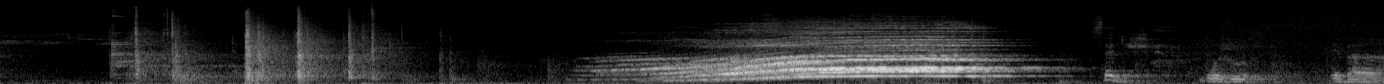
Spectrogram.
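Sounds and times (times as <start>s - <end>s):
background noise: 0.0s - 13.8s.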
